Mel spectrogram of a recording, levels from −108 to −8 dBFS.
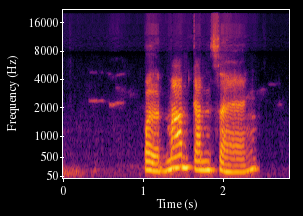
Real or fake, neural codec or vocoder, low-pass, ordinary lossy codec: fake; vocoder, 48 kHz, 128 mel bands, Vocos; 19.8 kHz; Opus, 24 kbps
